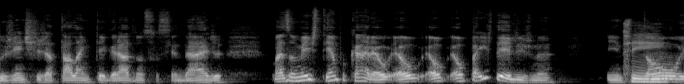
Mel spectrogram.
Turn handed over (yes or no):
no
